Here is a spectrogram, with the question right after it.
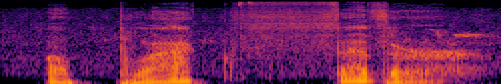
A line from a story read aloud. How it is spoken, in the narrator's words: said, quietly getting lost in her thoughts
